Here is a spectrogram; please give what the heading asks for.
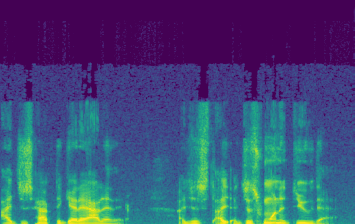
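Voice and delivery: ordinary talk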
